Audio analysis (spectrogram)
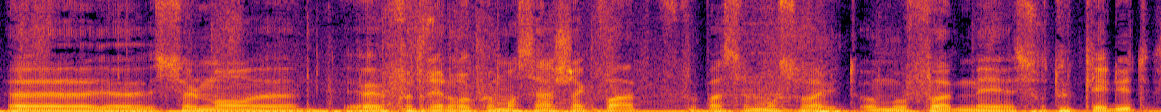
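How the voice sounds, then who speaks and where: A man speaking as a guest in a casual radio panel discussion, quick and hesitant, with many restarts. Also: low voice, steady tone, over music.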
